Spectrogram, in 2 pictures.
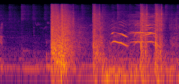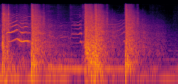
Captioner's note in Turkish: Silah sesleri ve kadın çığlıkları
